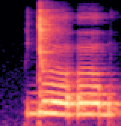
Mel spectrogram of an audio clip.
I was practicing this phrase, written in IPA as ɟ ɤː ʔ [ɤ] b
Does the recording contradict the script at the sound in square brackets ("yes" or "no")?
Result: no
